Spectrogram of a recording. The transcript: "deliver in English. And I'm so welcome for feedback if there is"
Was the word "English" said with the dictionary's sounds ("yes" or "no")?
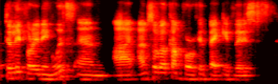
no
